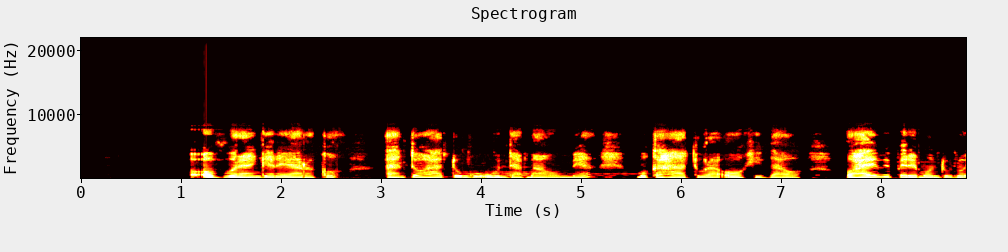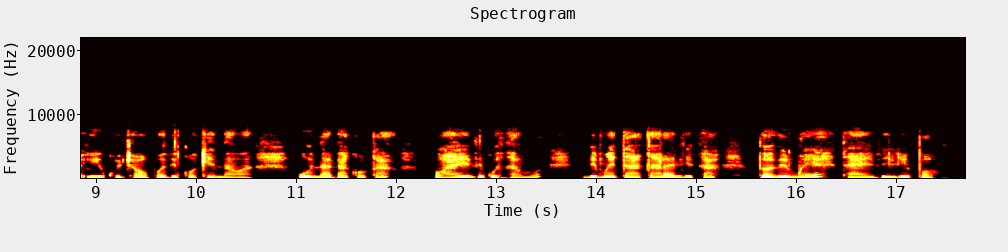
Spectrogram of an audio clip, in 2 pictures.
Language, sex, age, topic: Oshiwambo, male, 25-35, agriculture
